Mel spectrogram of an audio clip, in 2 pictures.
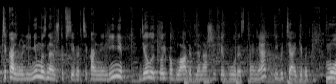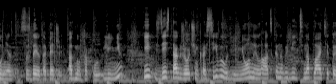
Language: Russian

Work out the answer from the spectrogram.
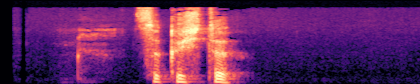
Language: Turkish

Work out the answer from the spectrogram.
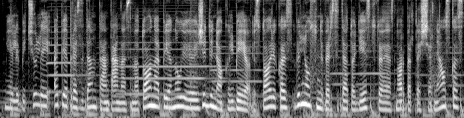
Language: Lithuanian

